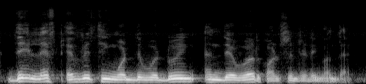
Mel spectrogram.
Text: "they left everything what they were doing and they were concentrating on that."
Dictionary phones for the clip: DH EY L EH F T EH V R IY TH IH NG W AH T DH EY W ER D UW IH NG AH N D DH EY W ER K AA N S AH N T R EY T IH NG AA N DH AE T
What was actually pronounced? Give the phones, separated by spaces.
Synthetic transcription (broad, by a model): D EY L EH F T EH V R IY T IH NG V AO T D EY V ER D UW IH NG AH N D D EY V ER K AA N S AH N T R EY T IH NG AA N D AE T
